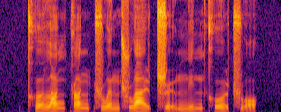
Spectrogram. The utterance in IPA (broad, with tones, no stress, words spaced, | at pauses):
kʰɤ˥˧lɑ˥˧ŋkɑ˥˩ŋ ʈ͡ʂwə˧˥nʂwa˥˩ɪ̯ ʈ͡ʂɻ̩˨˩ n̪i˥˧nkʰo˥˩ʊ̯ʈ͡ʂwɔ˩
